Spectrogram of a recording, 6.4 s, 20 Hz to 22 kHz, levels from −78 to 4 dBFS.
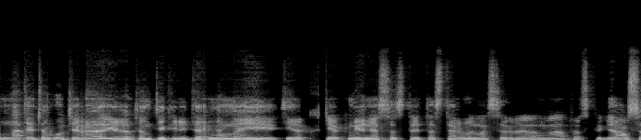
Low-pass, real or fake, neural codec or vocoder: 14.4 kHz; fake; codec, 44.1 kHz, 2.6 kbps, DAC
